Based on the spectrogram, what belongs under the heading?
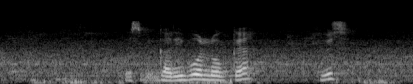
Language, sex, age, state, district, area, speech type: Maithili, female, 45-60, Bihar, Madhepura, rural, spontaneous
